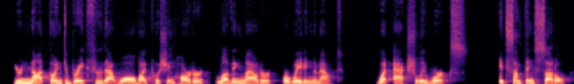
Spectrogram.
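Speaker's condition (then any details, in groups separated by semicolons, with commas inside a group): No condition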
